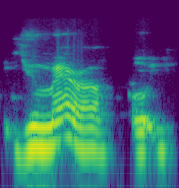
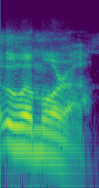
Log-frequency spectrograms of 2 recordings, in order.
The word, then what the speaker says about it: Uemura: We got Kenny King taking on Yuya Umera. Umera? I'm really bad at pronouncing these names, but Yuya Uemura.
